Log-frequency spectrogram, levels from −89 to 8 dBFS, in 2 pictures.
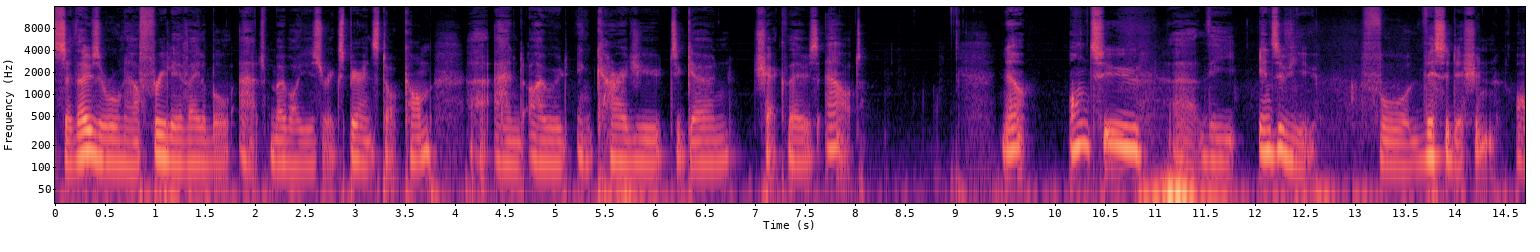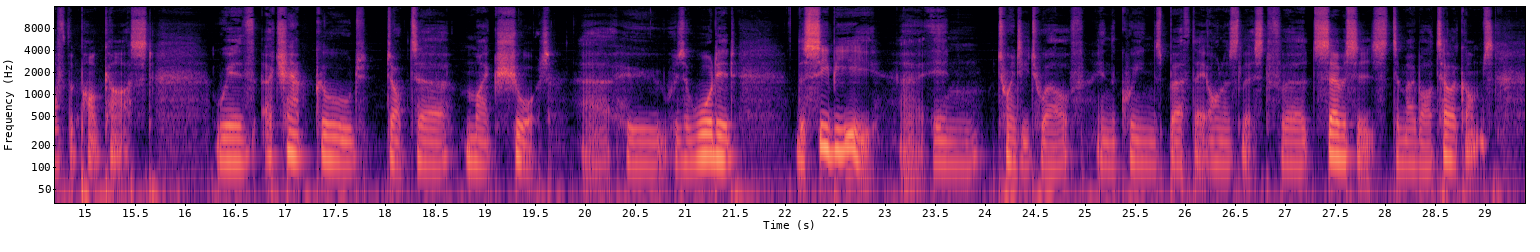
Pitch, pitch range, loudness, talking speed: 120 Hz, 115-140 Hz, -25 LUFS, 120 wpm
